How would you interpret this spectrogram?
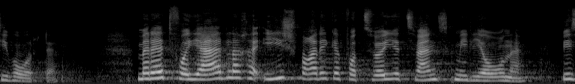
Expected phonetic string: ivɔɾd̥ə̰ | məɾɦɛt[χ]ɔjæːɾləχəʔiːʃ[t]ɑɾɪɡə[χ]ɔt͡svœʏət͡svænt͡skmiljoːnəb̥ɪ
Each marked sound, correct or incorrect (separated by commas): incorrect, incorrect, incorrect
